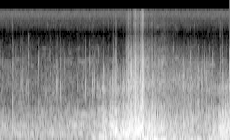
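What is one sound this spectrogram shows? A distant explosion booms and rumbles.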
